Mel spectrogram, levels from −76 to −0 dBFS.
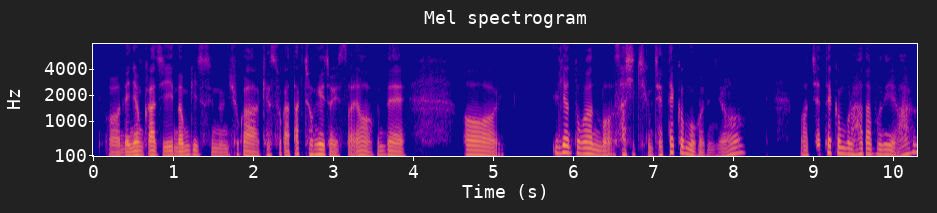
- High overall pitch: No, low, 115 Hz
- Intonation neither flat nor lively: Yes, average, 4.3 semitones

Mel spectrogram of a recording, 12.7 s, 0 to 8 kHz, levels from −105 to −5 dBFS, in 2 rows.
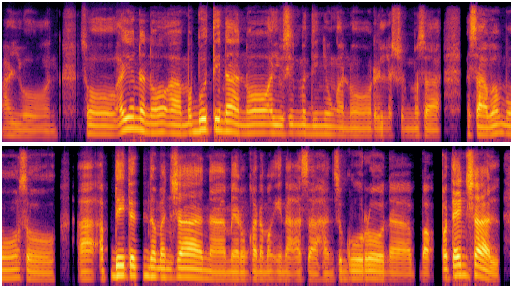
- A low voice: Yes, low, 115 Hz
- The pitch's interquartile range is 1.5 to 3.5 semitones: No, wide, 5.5 semitones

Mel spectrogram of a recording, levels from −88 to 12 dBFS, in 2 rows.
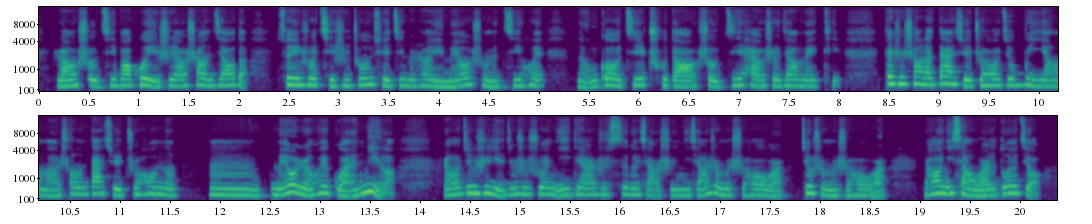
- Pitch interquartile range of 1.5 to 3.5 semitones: Yes, average, 2.7 semitones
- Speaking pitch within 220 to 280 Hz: Yes, high, 235 Hz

